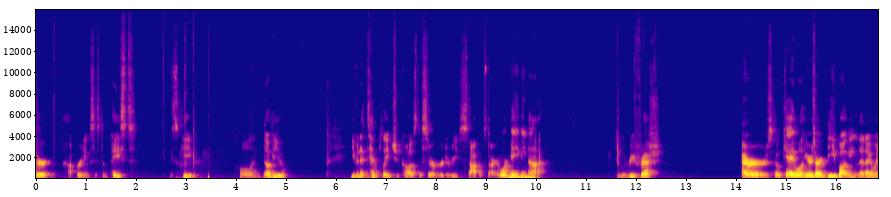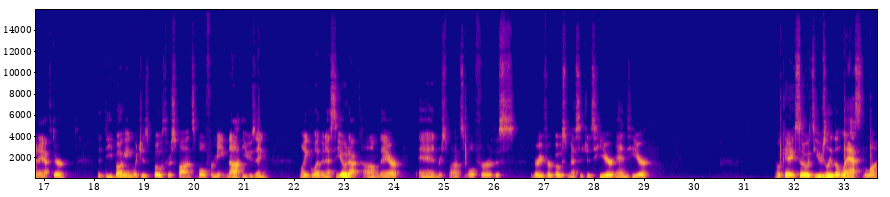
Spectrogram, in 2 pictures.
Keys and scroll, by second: 0.3 super+v, 2.5 Escape, 3.1 shift+;, 4.4 shift+w, 4.7 Return, 12.2 super+r.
